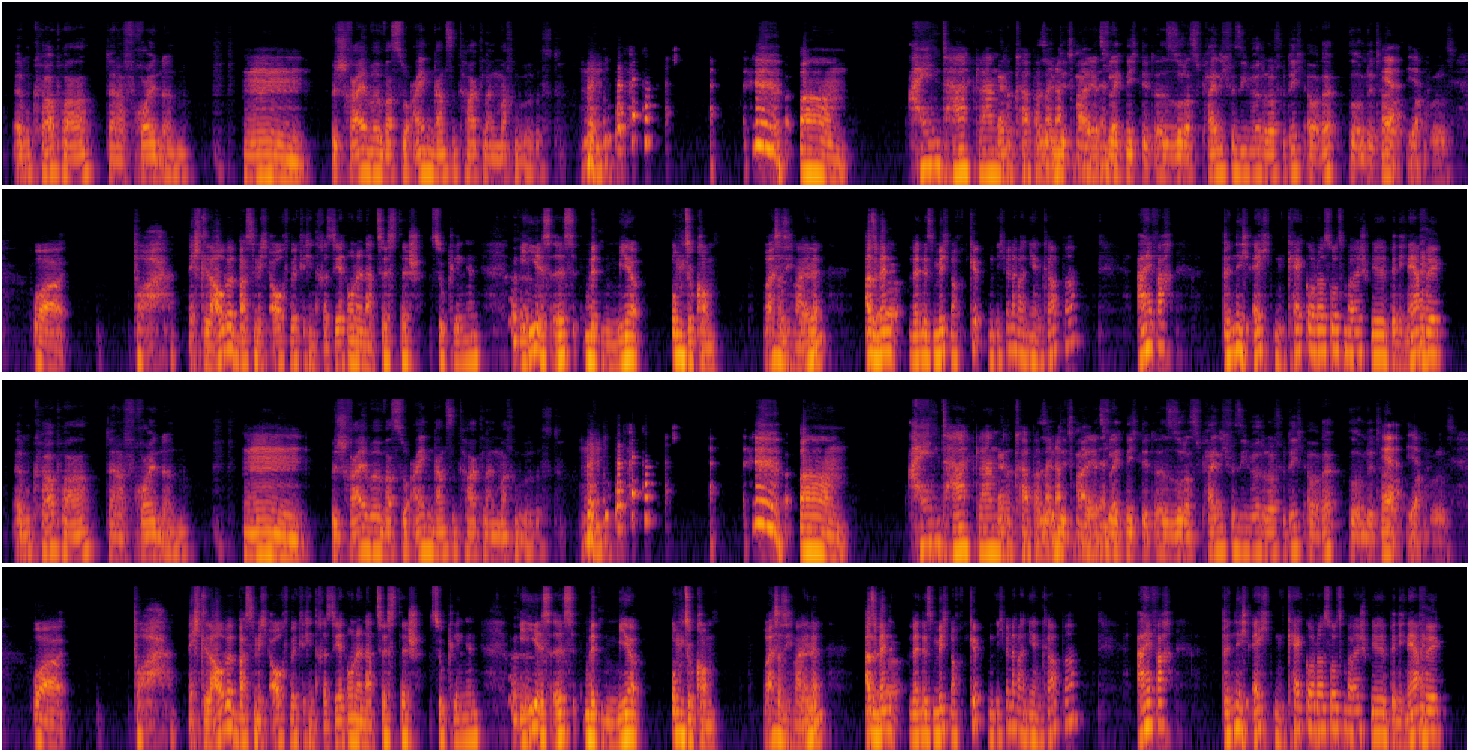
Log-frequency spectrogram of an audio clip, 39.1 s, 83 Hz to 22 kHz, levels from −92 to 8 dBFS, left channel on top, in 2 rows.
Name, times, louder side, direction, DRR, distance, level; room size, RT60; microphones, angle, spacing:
voice 1, 0.1-2.5 4.4-7.3 13.2-18.6 19.0-19.3 26.3-26.6 30.2-30.4 31.2-31.5 38.4-38.6, left 1 dB, 5° right, 0.9 m, -27 dB
voice 2, 3.2-4.0 7.7-8.6 10.0-11.2 12.1-14.1 14.4-14.7 18.4-18.9 20.0-20.3 21.3-26.2 26.4-28.0 28.5-29.0 29.7-30.5 31.0-33.9 34.7-35.1 35.8-38.7, equal, 70° right, 1.0 m, -22 dB
2.9 x 2.2 x 2.8 m
head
